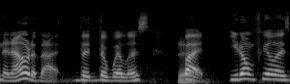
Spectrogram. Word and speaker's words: Willys: It's a Wiley's. Willis. A Willis. Thank It's you. spelled with a Y, but it's still pronounced Willis. Willis, and it is 4-door.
